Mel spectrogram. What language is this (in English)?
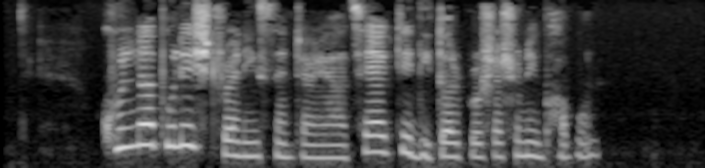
Bangla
